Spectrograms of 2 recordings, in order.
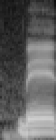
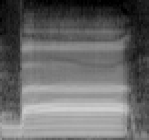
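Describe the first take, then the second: First: It is said the Urdu way, ending in 'e'. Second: It is said the Arabic way, ending in 'a'.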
